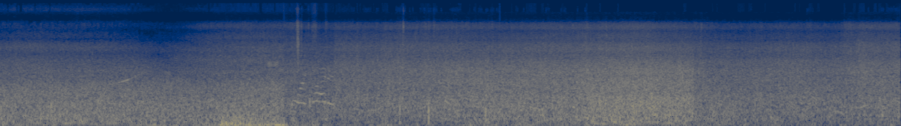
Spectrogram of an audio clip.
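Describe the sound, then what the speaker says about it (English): Surf washes onto a beach on Prince Edward Island, a steady broad roar with gentle swells and some wind buffeting the microphone, no voices heard. "The ocean's just over there."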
